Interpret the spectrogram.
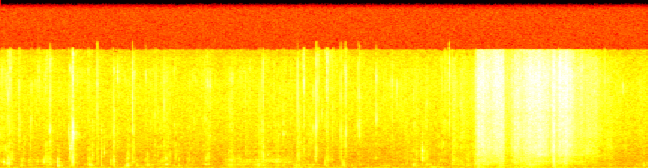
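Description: Faint close-mic chewing of pizza, with small wet mouth clicks. About six seconds in, a breathy sucking noise lasts about a second and a half, the sound of sipping juice through a straw.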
